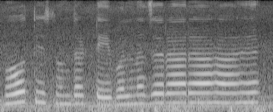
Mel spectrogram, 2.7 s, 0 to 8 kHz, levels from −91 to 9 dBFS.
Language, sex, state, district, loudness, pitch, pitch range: Hindi, female, Haryana, Charkhi Dadri, -15 LUFS, 255 Hz, 230-260 Hz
